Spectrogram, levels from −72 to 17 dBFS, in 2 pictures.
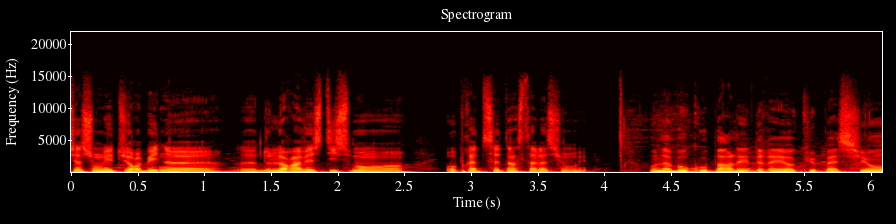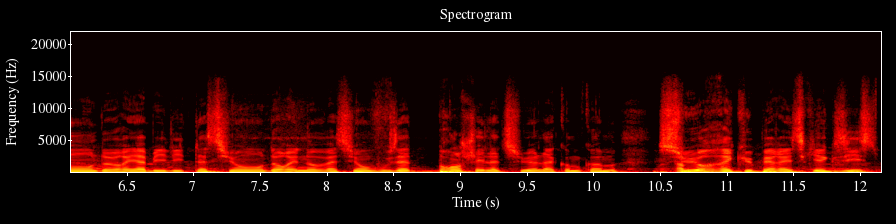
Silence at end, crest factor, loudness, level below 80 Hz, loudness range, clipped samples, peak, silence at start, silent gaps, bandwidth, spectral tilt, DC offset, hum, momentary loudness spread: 0.05 s; 16 dB; -17 LUFS; -42 dBFS; 3 LU; under 0.1%; 0 dBFS; 0 s; none; 13.5 kHz; -6.5 dB/octave; under 0.1%; none; 8 LU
